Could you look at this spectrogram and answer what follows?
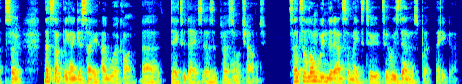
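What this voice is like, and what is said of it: Australian twang. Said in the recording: “I'm detecting an Australian twang there ... There's a twang, mate. Yeah. There's a bit of Australia there.”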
